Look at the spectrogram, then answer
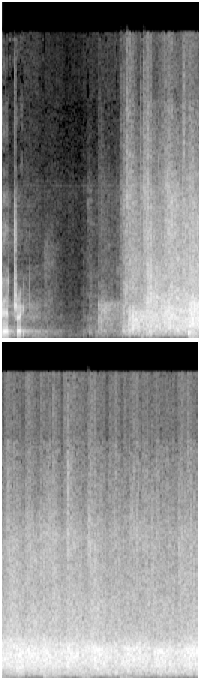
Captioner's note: audience applauding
